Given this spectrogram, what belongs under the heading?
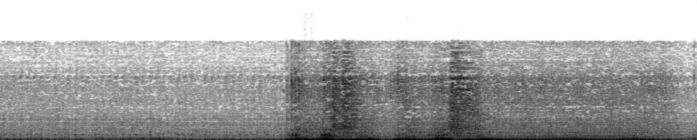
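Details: Honda Beat FI scooter CVT after tightening; the earlier cricket-like noise from worn rollers and slider pieces is gone. It idles, revs and settles smoothly with no rattle or grinding. The leaking pulley-side crankshaft oil seal still needs replacing.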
